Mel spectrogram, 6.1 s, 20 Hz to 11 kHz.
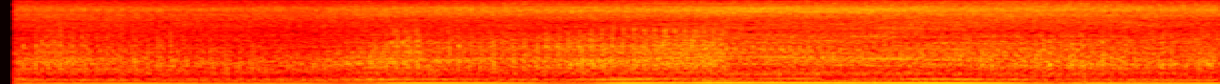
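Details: Audi S3 1.8T 20v turbo four at idle: fast metallic rattle about three or four per second over steady idle; source unclear.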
